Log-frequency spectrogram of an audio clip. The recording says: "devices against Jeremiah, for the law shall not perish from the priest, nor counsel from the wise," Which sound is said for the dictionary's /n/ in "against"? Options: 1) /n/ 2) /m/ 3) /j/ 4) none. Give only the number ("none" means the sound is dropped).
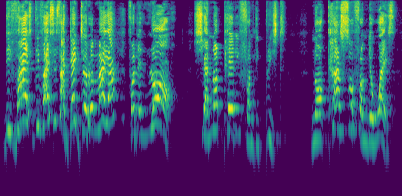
4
